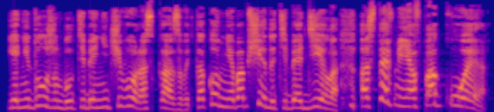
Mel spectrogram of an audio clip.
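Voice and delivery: loud, high angry yell; explosive outburst. A narrator's reading. Брат взрывается на сестру, кричит в ярости. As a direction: blow up at her all at once. Erik keeps yelling at sister.

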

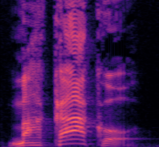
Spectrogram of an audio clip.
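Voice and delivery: high, loud jeer; sling the insult with relish; smug insult. A narrator's reading. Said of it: "riprese con aria di compiacimento".

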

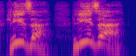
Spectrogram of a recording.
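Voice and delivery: high, loud cries of the name; shouting. Acted. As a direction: yell the name across the street. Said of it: "Она уже кричала". (громкий выкрик имени)

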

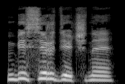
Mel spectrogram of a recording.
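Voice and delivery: slow, loud, stretched-out reproach; mock indignation. A narrator's reading. Demon teases the witch with mock indignation. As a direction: drag the word out in playful outrage. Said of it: "возмутился Дамьен".

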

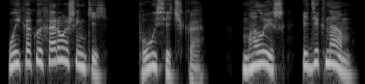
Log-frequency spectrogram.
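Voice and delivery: put-on high cooing baby talk. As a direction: coo at it like a cute pet. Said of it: "хором засюсюкали".

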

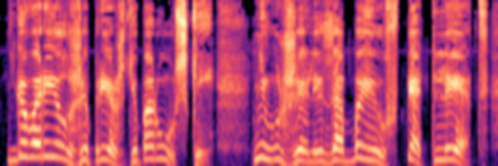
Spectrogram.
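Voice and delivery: high, furious rebuke; angry. Acted. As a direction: scold him in anger. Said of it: "вся покраснела от гнева". (Грушенька в гневе, высокий голос)

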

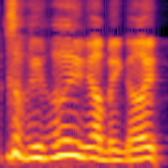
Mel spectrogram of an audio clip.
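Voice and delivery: keening cries, voice cracking high; wailing lament. Acted. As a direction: howl your grief over his body. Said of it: "mà gào lên".

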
